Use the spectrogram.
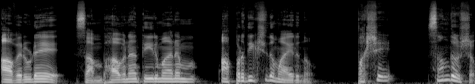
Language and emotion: Malayalam, surprised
